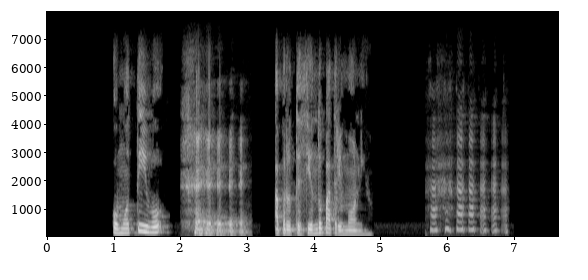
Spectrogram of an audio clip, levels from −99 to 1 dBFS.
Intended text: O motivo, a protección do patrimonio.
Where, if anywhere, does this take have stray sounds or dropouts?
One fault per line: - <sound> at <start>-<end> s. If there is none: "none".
- laugh at 2.0-3.1 s
- laugh at 5.7-6.9 s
